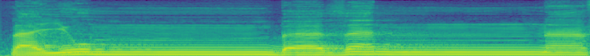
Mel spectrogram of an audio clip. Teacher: Nun bertasydid dibaca dengung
